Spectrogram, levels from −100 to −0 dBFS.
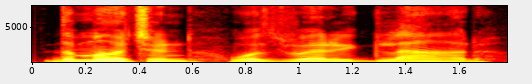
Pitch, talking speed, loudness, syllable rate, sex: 140 Hz, 170 wpm, -18 LUFS, 4.2 syllables/s, male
